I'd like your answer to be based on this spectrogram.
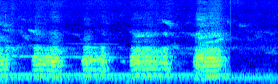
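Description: An Asil hen clucks four times in a steady, evenly spaced rhythm, close and clear over a low steady hum.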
